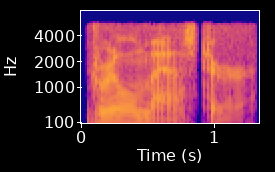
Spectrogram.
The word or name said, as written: drillmaster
